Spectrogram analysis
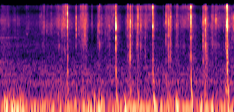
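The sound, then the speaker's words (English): Playing cards rustling and snapping as one is drawn from a deck during a tabletop game turn: a run of many light, papery clicks and slides, fairly faint and heard on their own without talk. “I'm going to draw another card.”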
